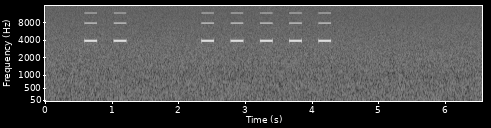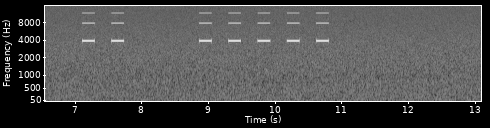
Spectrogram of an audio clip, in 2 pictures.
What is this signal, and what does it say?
Beep code, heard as a piezo beeper, played twice, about 3950 Hz. 2-5.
